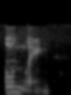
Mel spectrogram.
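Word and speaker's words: Önling: I knit mine using a new-to-me yarn company from Denmark called Onling. It's spelled O with an umlaut, N-L-I-N-G.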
